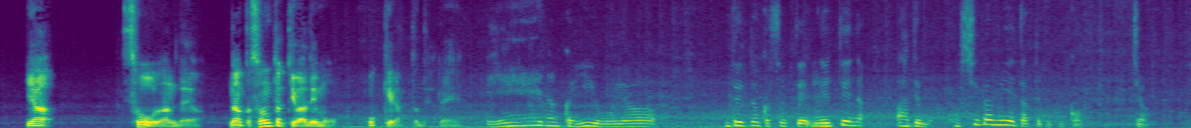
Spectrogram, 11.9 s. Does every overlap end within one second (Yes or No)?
Yes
